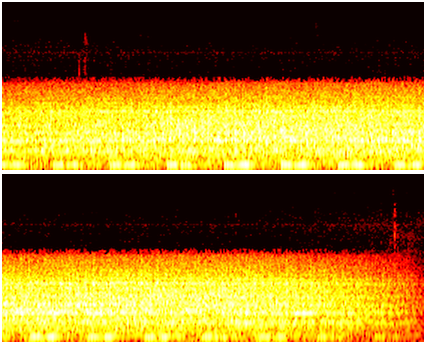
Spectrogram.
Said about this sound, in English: noise is the sound of the ship. And, um, and eventually in this track, a, a blue whale comes along, but you can you can get a sense of how the ship is interfering with the sound that the, that the whale is making.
